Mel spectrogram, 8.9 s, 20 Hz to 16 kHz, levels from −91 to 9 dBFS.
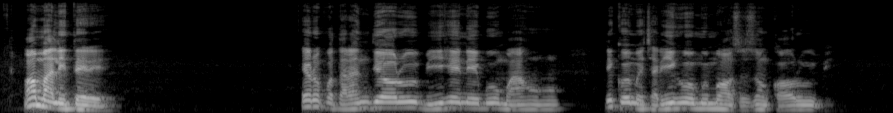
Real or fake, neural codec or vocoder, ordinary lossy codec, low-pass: real; none; none; 14.4 kHz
